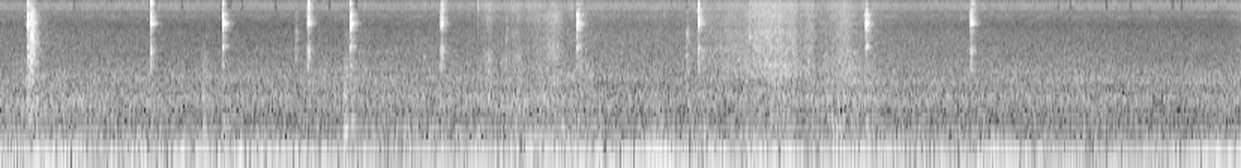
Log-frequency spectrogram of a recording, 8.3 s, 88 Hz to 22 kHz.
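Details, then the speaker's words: Kubota L4330HSTC tractor after stalling, key untouched: sharp dry clicks about twice a second over a low hum, a relay underneath tripping on and off like a breaker; cause not yet known. "You can kind of hear almost like a breaker. It's tripping on and off."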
